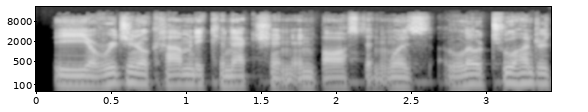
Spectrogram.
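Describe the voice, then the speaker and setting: An unremarkable speaking voice belongs to a man with a fairly low pitch and ordinary pitch variation. The recording is very clean with a silent background and a dry, close sound with no echo. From Buffalo, New York. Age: 50s. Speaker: comedy club owner and booker. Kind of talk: casual interview chat. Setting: studio.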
